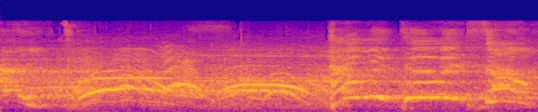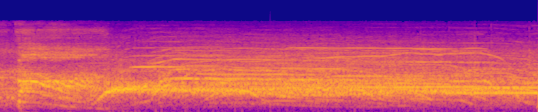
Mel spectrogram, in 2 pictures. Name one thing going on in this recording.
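A man sings loudly through loudspeakers in a large echoing arena.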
